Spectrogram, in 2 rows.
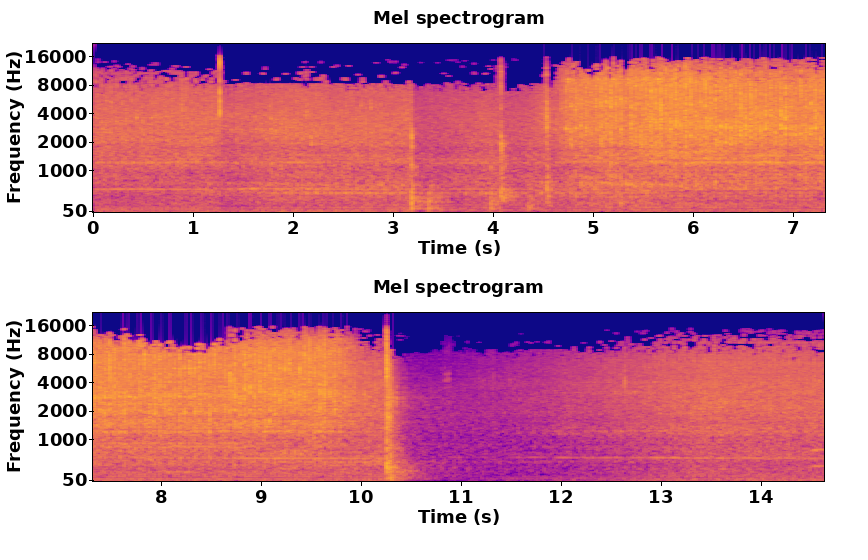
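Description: Renault Sandero 900T's 0.9-litre turbocharged three-cylinder engine idling, with a few clicks as the bonnet is opened and the idle louder with the bonnet up. About ten seconds in the bonnet is slammed shut with one loud knock, after which the idle is muffled.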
